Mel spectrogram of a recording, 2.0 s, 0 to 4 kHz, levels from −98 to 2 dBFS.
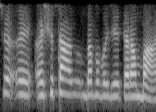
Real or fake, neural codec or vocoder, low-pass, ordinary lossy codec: fake; codec, 24 kHz, 0.9 kbps, WavTokenizer, medium speech release version 1; 3.6 kHz; none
